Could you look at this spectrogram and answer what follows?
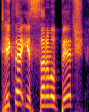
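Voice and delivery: high, loud battle yell; little dwarf. Acted. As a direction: yell it like a furious little dwarf mid-attack. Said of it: "the little dwarf is like".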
